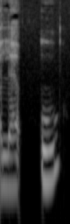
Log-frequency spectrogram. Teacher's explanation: ملأ ایک ایک حرکہ، حمزہ پر cut off sound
